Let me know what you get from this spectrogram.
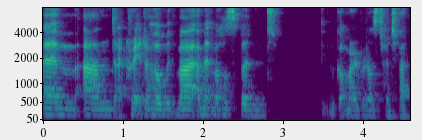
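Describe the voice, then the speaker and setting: In a Yorkshire accent, a woman talks at a fairly quick pace with a fairly low pitch. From West Yorkshire, England. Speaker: interior designer. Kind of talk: casual interview chat.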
